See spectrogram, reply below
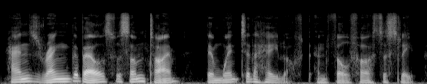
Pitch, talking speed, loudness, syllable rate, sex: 105 Hz, 240 wpm, -19 LUFS, 4.9 syllables/s, male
